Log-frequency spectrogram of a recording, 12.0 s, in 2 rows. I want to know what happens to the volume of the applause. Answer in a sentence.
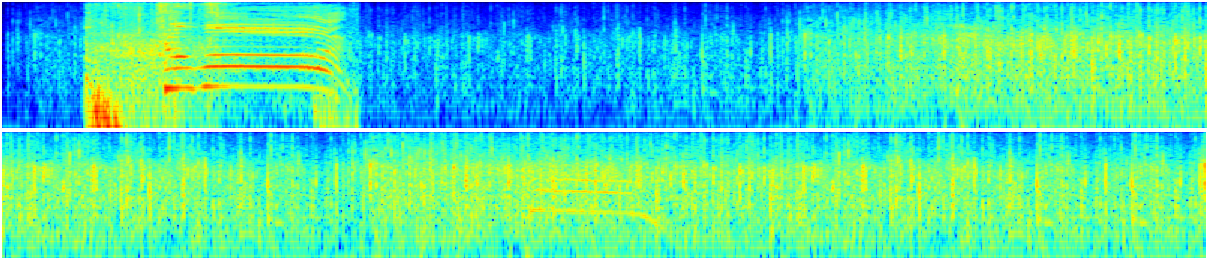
The loudness of the applause goes up.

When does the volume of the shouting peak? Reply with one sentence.
The volume of the shouting peaks at 1 second.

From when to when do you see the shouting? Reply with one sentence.
You can hear the shouting from 0.4 to 1.8 s, from 4.6 to 5.0 s and from 8.6 to 9.3 s.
